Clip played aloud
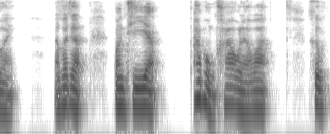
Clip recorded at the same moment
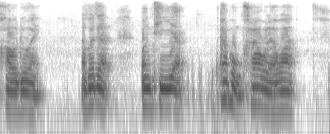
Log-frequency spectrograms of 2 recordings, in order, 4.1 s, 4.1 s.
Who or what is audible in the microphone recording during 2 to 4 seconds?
echo only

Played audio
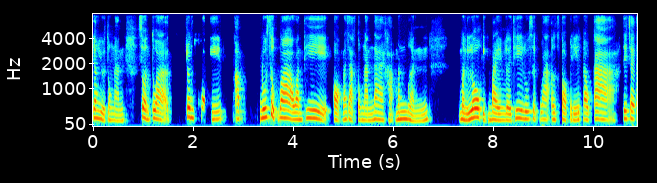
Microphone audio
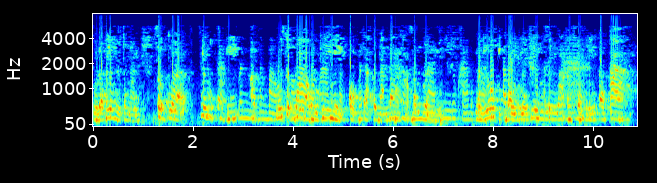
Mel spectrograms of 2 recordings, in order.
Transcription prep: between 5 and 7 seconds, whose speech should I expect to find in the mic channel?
both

